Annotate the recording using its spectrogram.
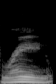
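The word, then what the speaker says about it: Rahne: I know one of them was Ricky, I believe the last name is pronounced Rain.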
